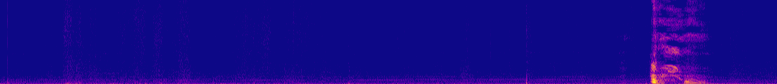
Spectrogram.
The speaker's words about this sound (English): Whoa. That was like a built-in cough from earlier. It just popped up finally.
